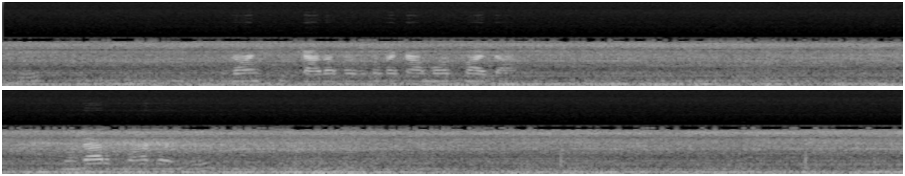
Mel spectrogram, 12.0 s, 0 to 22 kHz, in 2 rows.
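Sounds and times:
road noise: 0:00.0 - 0:12.0
motorcycle engine at full throttle: 0:03.3 - 0:12.0
wind buffeting microphone: 0:03.5 - 0:12.0.

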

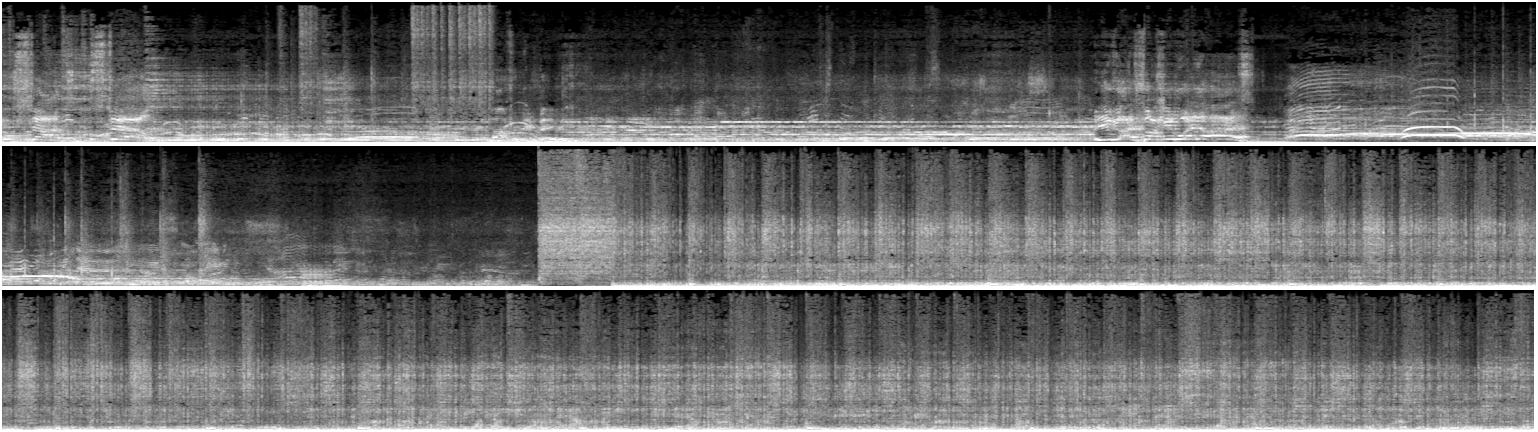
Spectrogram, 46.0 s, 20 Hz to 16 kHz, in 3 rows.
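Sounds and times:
heavy rock band playing: 0:00.0 - 0:13.4, 0:20.7 - 0:46.0.

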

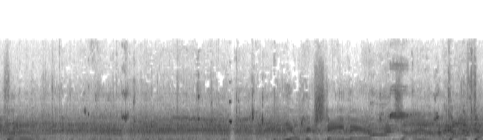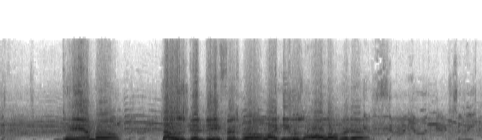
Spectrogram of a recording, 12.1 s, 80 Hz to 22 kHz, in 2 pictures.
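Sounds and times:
crowd roar: 0:00.0 - 0:12.0
basketball dribbling on court: 0:00.7 - 0:04.6.

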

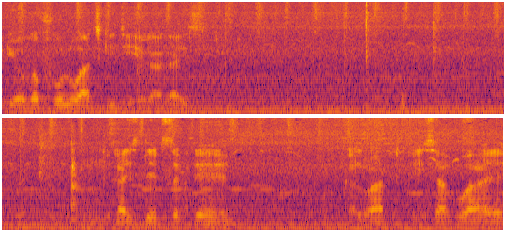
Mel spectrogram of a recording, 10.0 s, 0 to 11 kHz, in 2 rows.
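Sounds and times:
excavator diesel engine running: 0:00.0 - 0:10.0.

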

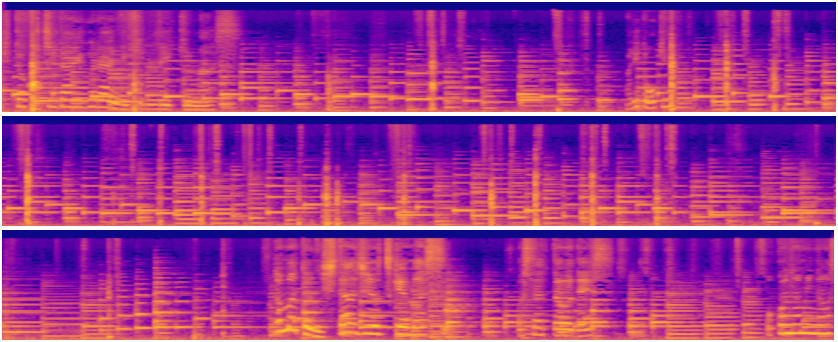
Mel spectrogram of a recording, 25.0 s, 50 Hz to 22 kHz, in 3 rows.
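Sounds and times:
piano melody: 0:00.0 - 0:25.0.

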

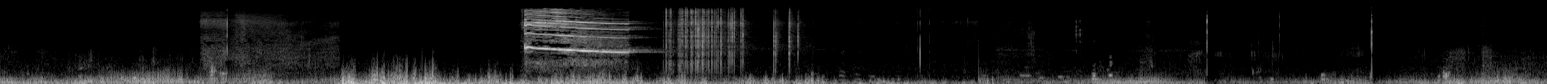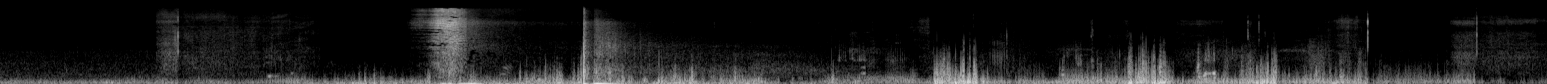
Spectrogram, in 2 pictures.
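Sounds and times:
wind rumble on microphone: 0:00.0 - 0:30.9
firework rocket whistling: 0:02.0 - 0:03.4, 0:05.2 - 0:08.0, 0:19.6 - 0:21.9
small crackling bursts: 0:06.1 - 0:11.2
firework bang: 0:21.2 - 0:23.5.

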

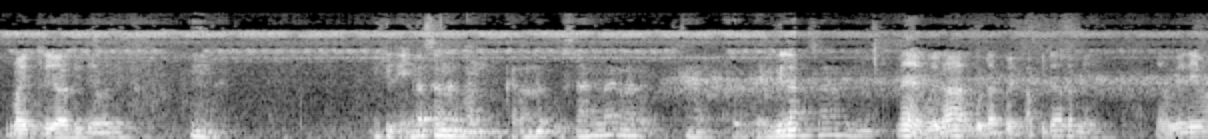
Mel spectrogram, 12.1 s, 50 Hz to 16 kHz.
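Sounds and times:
steady high-pitched tone: 0:00.0 - 0:12.0.

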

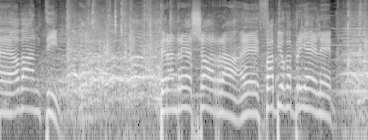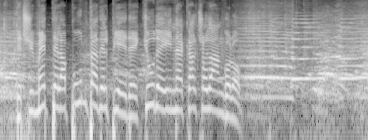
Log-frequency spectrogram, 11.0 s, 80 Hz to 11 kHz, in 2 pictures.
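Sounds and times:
horn long blast: 0:09.0 - 0:11.0.

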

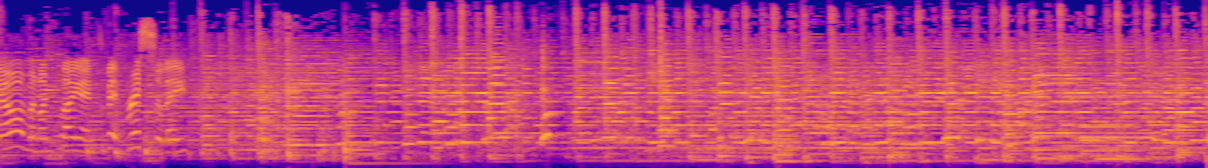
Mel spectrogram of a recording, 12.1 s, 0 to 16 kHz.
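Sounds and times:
fiddle melody: 0:00.0 - 0:12.0
keyboard chords: 0:00.0 - 0:12.0.

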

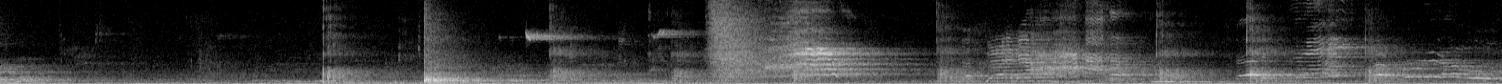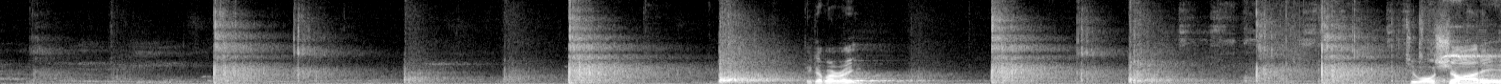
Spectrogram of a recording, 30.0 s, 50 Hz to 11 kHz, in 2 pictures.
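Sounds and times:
ball cracking against wall: 0:20.0 - 0:22.9, 0:24.9 - 0:26.8, 0:27.5 - 0:29.2.

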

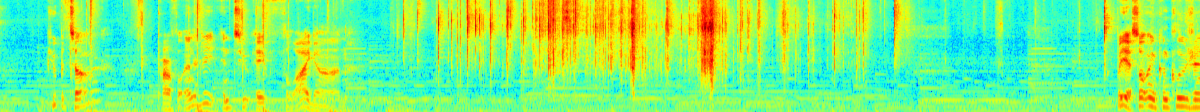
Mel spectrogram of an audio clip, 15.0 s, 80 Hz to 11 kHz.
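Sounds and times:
background music: 0:00.0 - 0:15.0
foil wrapper crinkling: 0:04.9 - 0:11.4.

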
